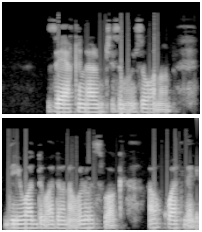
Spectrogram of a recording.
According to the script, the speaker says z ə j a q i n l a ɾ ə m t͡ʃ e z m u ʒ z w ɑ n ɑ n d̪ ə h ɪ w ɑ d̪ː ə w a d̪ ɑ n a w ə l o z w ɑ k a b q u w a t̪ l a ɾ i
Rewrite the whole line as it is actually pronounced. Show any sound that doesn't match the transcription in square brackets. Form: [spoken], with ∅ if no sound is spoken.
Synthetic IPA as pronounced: z ə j a q i n l a ɾ ə m t͡ʃ e z m u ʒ z w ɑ n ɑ n d̪ ə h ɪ w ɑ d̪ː ə w a d̪ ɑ n a w ə l o z w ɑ k a [w] q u w a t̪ l a ɾ i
